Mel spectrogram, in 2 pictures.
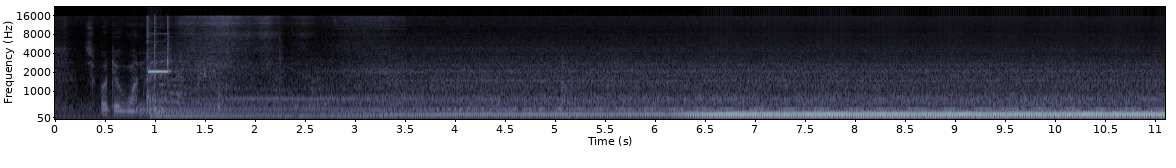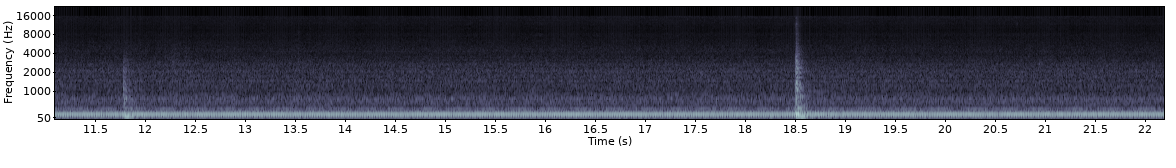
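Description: A microwave oven hums steadily as it runs.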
